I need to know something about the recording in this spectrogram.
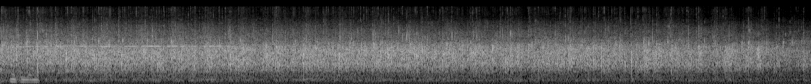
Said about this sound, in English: Just so we're clear, the clapping is appreciation, not adulation, all right?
